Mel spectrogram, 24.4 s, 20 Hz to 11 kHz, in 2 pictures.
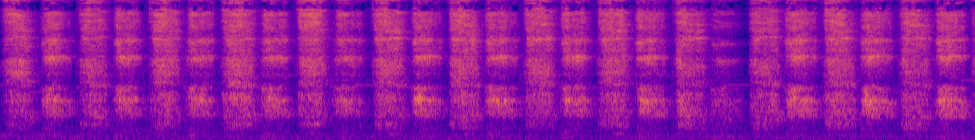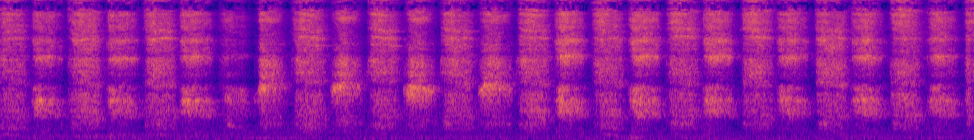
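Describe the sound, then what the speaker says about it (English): Fast, rhythmic, forceful breathing during a somatic breathing exercise, sharp in-and-out breaths repeating at a steady pace with brief pauses, close and alone. "Let's do 20 more breaths."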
